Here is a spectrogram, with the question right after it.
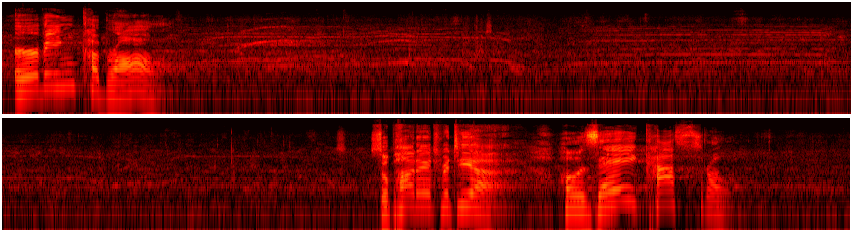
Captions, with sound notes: >> Irving Cabral. [ Crowd Cheering ] >> Sopadet Patiya. >> Jose Castro.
